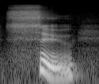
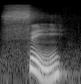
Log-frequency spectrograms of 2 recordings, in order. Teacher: the s in Sue is very different because I'm anticipating the oo vowel than if I say see when I'm anticipating the e vowel, and that makes it sound different.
